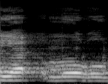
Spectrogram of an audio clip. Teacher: یہاں پر حمزہ ساکنہ ہے، جھٹکا لگے گا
